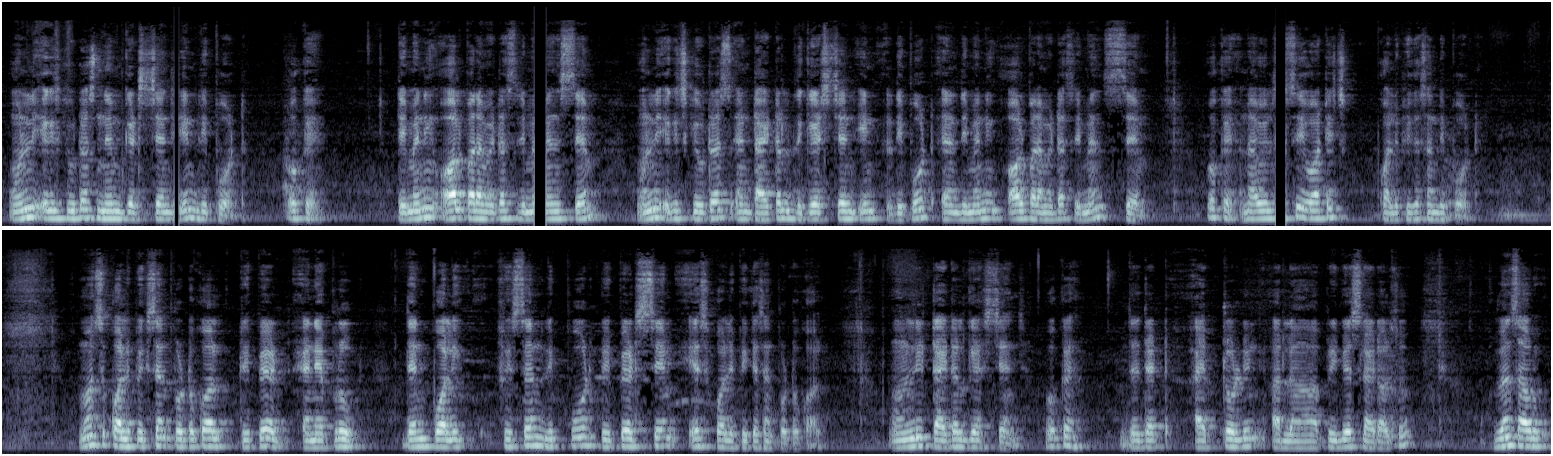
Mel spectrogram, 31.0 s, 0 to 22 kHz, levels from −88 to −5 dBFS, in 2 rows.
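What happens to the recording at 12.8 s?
From 12.73 to 12.84 s, 105 ms of clean silence, then playback resumes: likely a Bluetooth stall, the buffer emptied awaiting resent packets.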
